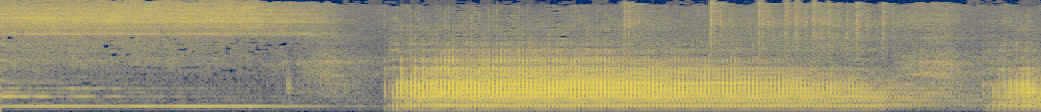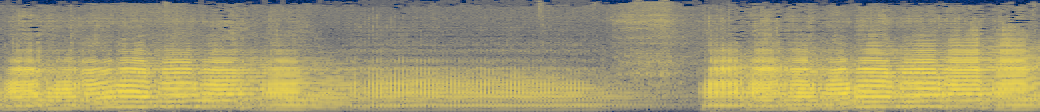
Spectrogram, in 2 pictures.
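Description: Contemporary chamber ensemble of flute, bass clarinet, bass trombone, viola and cello playing. A quiet held low note gives way to loud sustained chords with a heavy brass sound. The chords come in suddenly about two seconds in, again about six seconds in with wavering, bending pitches, and once more near the end, each swelling and then fading.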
